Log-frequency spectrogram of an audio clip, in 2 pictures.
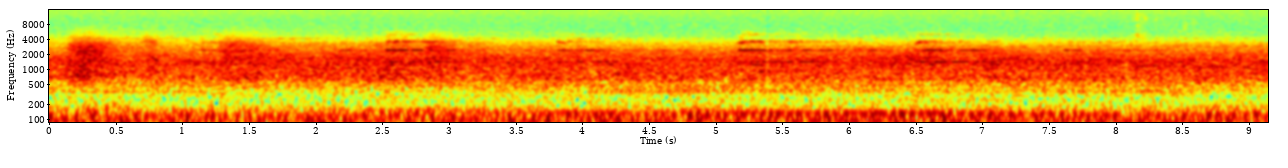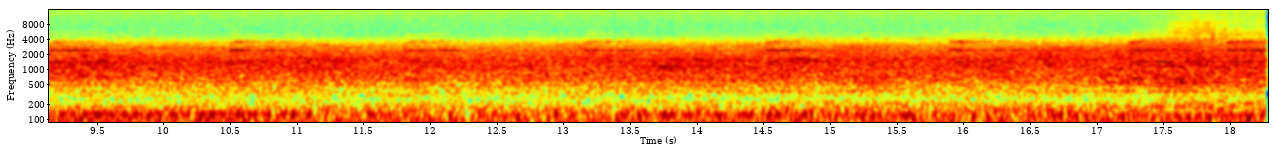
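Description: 1920 Baldwin 0-6-0 steam locomotive standing with its train, venting steam: a steady hiss over a low rumble, with short faint high tones now and then.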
